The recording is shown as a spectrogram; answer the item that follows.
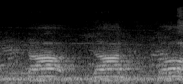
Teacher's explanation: ता दाल त इन तीनों का मखरज एक ही है। जबान की नोक ऊपर के सामने वाले दोनों दांतों के जड़ से मिलकर ता दान त अदा होता है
